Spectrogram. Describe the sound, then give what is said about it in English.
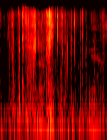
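A pack of trading cards is torn open with a crinkly, crunching rip that runs for about two seconds in several rough bursts, loudest near the middle. “The trading cards. Ooh, that's a good rip.”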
